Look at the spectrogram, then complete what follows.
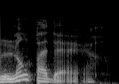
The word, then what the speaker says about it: lampadaire: Final E not pronounced. Un lampadaire.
